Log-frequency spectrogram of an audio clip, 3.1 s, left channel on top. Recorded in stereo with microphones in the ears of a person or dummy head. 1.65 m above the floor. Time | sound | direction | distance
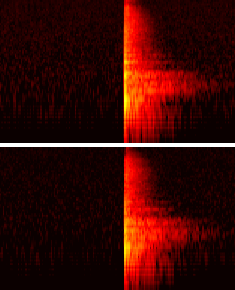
1.6 | a snare drum | 40° left (ahead or behind) | 1.2 m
